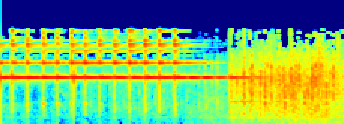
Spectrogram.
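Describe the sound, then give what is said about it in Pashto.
A school bell rings at a ceremony opening the new school year, held by the education department in Farah province: a rapid, evenly spaced run of bright metallic strikes, then a dense, noisy wash takes over after about three seconds. “د فرا ولایت د پوهنې ریاست لخوا نن د نوي ښوونیز کال د پیل زنګ په لړ مراسمو کې وغږول شو.”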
